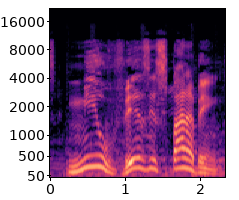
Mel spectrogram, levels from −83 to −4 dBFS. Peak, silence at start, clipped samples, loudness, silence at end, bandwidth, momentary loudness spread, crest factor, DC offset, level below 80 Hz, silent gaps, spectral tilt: -4 dBFS; 0 s; under 0.1%; -20 LUFS; 0 s; 13.5 kHz; 5 LU; 16 dB; under 0.1%; -46 dBFS; none; -4.5 dB/octave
